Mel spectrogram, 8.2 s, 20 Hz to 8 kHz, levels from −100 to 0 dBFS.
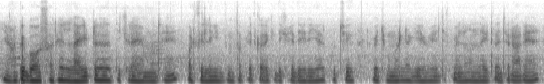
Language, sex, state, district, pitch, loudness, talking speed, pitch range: Hindi, male, Maharashtra, Nagpur, 110 Hz, -33 LUFS, 215 wpm, 105-120 Hz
